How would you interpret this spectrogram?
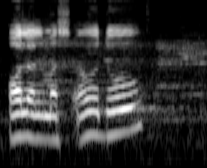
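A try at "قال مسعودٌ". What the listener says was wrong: Qala Mas'udun. Tidak ada alif lamnya, tidak ada. Tidak ada alif lamnya. Qala Mas'udun.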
